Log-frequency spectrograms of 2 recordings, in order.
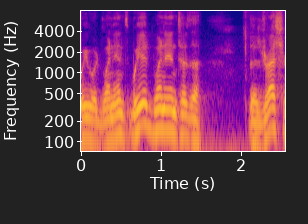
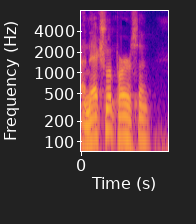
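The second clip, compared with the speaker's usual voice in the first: ordinary talk, nothing marked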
